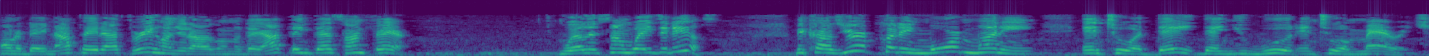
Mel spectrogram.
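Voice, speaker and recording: Speaking at a fairly quick pace, a woman has a fairly high pitch. Her intonation is lively. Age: 40s. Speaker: lecturer on personal finance. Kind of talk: audio lecture. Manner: halting.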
